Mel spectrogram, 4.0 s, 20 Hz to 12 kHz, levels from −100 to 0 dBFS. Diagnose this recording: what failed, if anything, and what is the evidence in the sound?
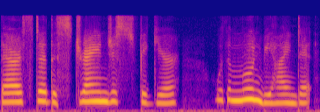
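Nothing stood out on listening: the speech carries the band-limited, slightly hissy character of G.722 wideband telephone coding, with nothing audible above roughly 7.7 kHz, and no stage of the chain shows any failure.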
